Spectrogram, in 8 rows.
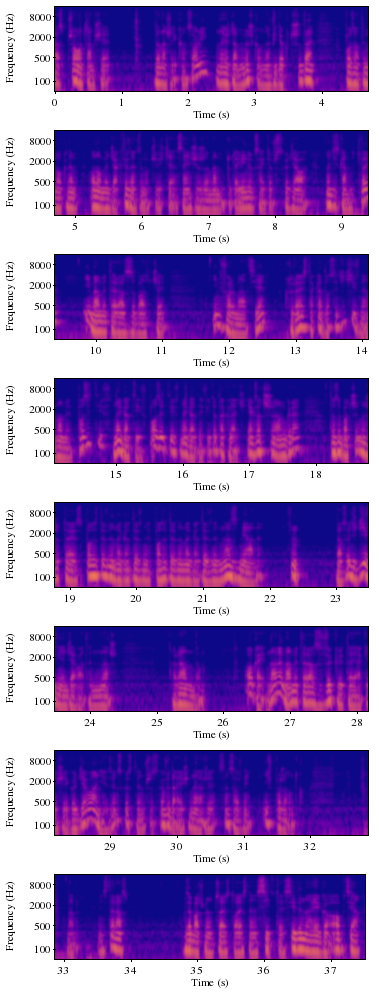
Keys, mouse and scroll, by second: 0.3 alt+Tab, 9.1 p, 16.0 Escape, 26.0 click, 31.7 click, 32.7 Delete.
